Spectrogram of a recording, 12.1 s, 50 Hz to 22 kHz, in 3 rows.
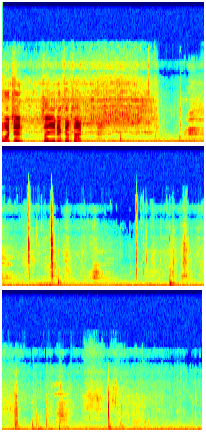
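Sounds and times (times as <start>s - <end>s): water lapping: 0.0s - 3.2s
wind rumbling on microphone: 0.0s - 12.0s.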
